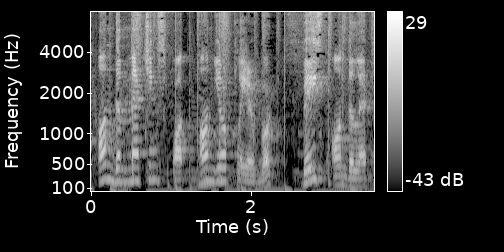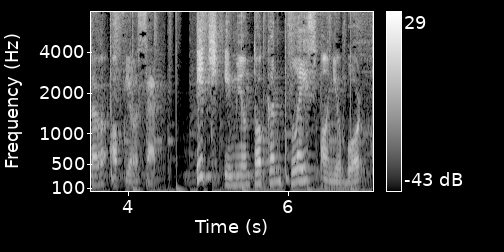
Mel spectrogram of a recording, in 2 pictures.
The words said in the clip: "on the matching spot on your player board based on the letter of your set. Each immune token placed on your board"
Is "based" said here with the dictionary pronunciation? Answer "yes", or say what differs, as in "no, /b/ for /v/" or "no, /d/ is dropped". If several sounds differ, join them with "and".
yes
